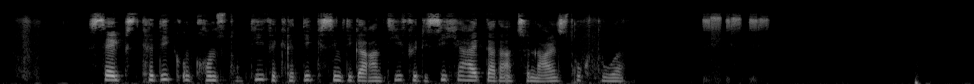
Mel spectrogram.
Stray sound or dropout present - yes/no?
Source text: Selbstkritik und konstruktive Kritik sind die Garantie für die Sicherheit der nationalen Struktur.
yes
